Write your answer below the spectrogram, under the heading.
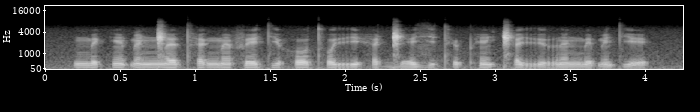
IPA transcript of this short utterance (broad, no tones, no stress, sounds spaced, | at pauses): ŋ͡m e k ẽ ɓ ɛ̃ ŋ͡ǁ ɛ tʰ ɛ ŋ͡m ɛ̃ f e tʲ o h o tʰ o rʲ e h ɛ ɡ͡ǁ e zʲ e tʰ ʏ pʰ ẽ ǁʰ ɛ rʲ o r ɛ̃ ŋ͡m e ɓ ẽ tʲ e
